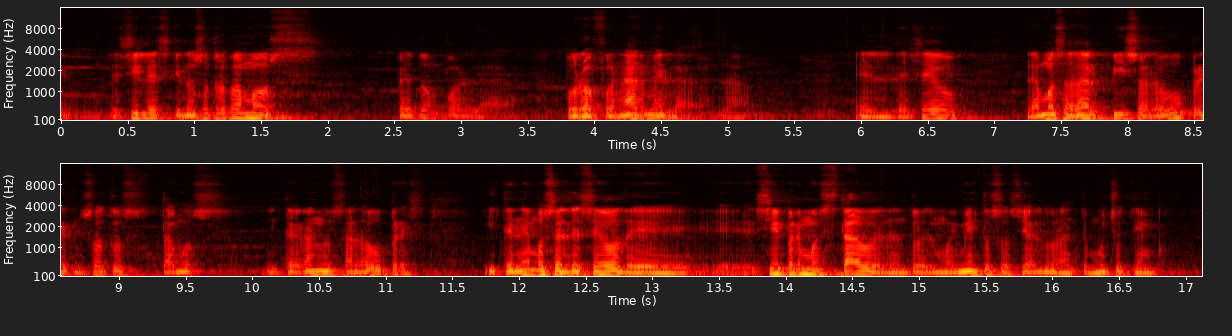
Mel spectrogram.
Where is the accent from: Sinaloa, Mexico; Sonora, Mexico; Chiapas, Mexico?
Chiapas, Mexico; Tuxtla Gutiérrez; Igual vengo de Chiapas, de la capital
